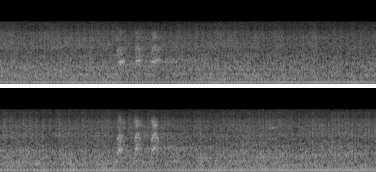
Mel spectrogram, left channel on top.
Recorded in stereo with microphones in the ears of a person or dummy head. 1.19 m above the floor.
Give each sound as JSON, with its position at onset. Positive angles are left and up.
{"t": 1.2, "sound": "laughter", "side_deg": -35, "distance_m": 2.5}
